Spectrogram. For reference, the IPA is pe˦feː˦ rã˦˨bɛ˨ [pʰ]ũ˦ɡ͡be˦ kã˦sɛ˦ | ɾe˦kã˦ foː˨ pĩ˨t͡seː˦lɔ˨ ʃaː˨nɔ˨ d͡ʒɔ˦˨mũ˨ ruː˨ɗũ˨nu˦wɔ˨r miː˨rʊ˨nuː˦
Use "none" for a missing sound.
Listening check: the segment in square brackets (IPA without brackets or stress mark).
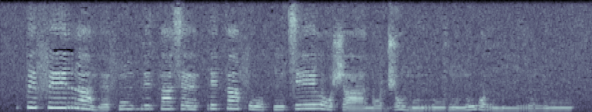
f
